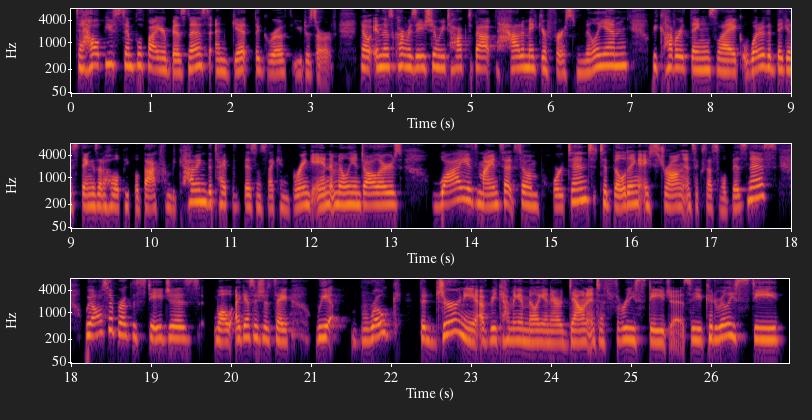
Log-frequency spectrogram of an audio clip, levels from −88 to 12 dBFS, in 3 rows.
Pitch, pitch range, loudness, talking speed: 200 Hz, 175-230 Hz, -19 LUFS, 200 wpm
